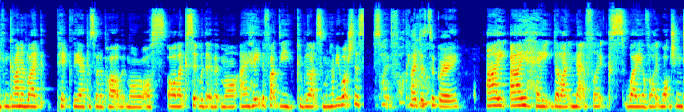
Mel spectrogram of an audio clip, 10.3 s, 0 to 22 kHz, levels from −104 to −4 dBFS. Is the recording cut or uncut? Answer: cut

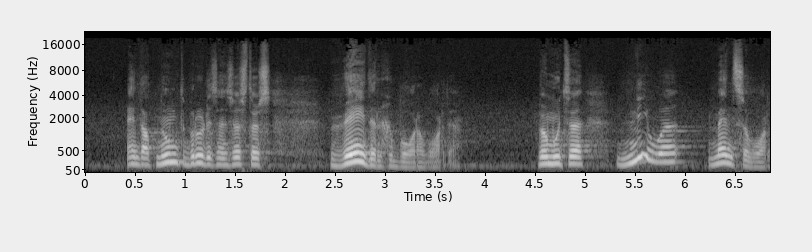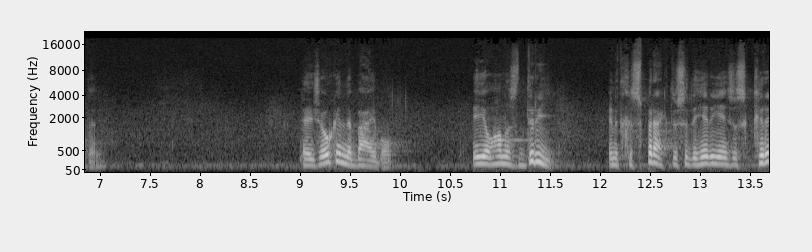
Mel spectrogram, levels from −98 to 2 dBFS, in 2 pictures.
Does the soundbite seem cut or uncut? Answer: uncut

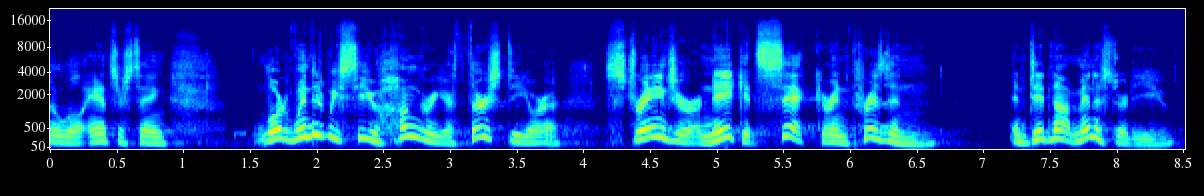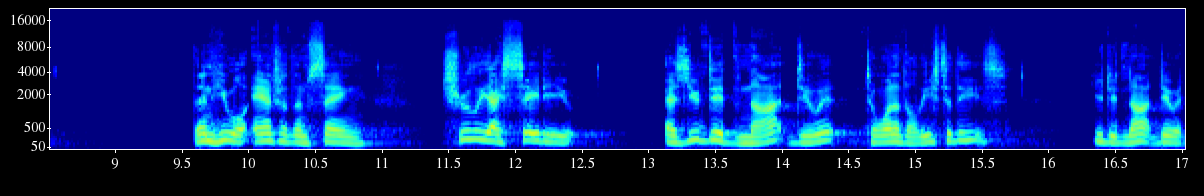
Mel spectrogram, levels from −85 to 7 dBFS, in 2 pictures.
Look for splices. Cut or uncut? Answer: uncut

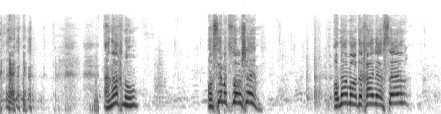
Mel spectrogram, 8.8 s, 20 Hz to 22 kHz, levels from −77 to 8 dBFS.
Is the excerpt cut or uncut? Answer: cut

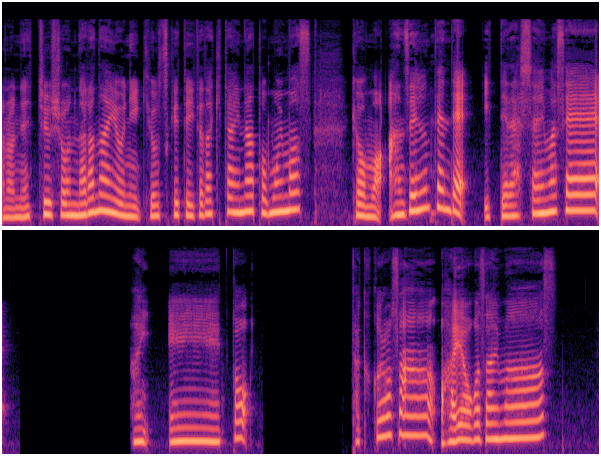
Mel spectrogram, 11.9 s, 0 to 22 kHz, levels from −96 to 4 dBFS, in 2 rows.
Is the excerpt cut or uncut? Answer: uncut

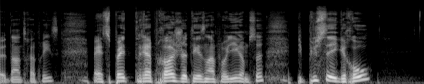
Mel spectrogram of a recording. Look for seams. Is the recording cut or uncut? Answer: uncut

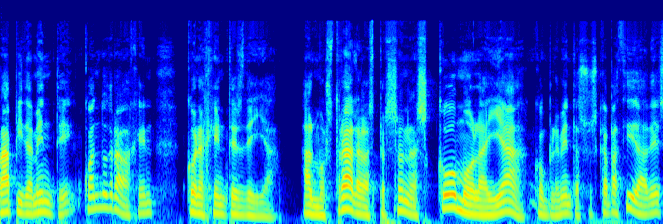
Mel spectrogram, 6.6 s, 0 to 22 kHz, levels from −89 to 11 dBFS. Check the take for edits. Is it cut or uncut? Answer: cut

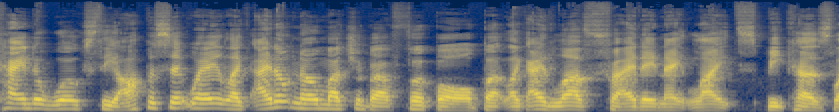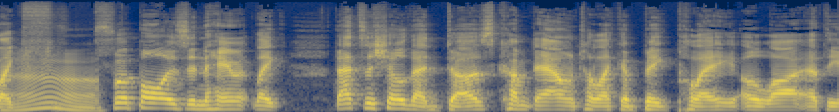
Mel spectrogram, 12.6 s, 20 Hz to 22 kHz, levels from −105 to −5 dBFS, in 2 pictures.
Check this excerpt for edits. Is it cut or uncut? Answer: uncut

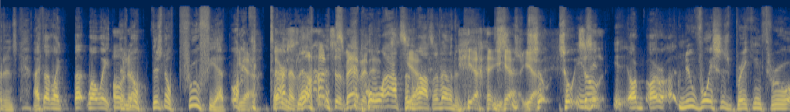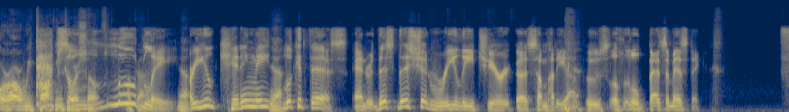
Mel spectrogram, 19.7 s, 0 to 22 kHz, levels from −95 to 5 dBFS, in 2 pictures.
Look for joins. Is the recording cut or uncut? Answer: cut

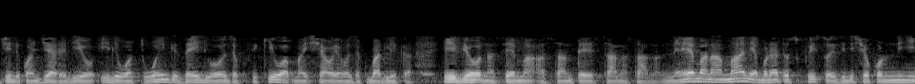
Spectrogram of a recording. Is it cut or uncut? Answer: uncut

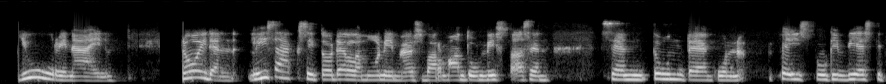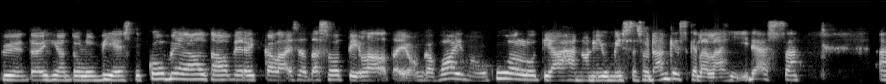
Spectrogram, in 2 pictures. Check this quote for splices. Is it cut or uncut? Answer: uncut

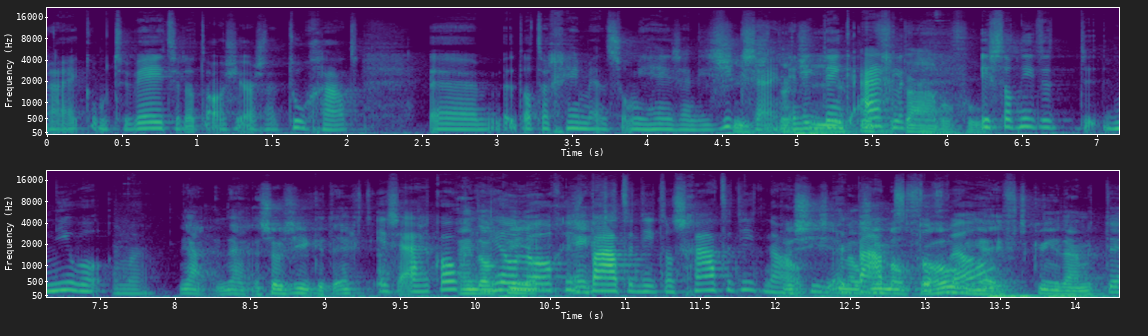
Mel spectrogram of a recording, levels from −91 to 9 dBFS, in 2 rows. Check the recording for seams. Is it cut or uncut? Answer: cut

